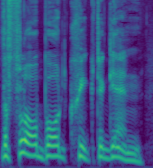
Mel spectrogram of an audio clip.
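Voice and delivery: usual speaking voice

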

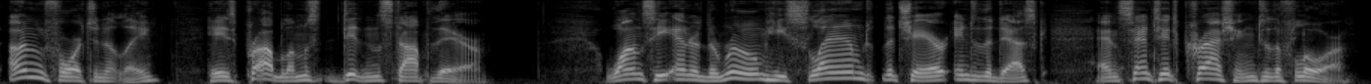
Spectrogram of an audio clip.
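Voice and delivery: ordinary delivery, nothing marked

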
